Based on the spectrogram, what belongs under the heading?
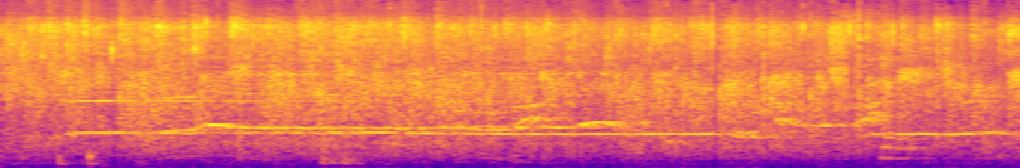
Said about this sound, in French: Je voudrais, avant de l'introduire, qu'on applaudisse très fort pour la sénatrice, s'il vous plaît.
